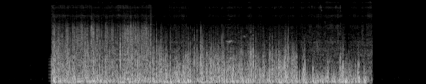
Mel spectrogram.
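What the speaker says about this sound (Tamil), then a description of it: "பயங்கர காத்து சொல்லவே வேணாம்." Strong wind buffets the microphone at the Kuchanoor Saneeswaran temple, a loud, continuous roaring rumble lasting about three seconds before cutting off.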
